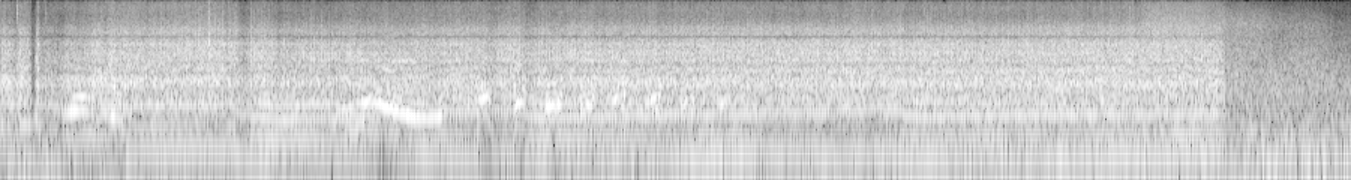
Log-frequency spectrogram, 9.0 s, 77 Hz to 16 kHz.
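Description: A 1000-horsepower Nissan GT-R street car launches hard from a standstill, its engine note climbing steadily through the gears with audible shift dips, loud and close throughout until it cuts off near the end.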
